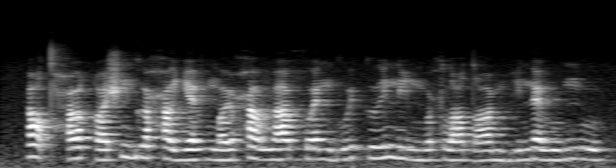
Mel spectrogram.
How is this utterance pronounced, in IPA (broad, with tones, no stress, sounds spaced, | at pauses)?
ɯ˧˩ tˤ ħ u˩˧ qʷ ɛ˩˧ ʃ ŋ ɡ ɯ˥˨ ħ ʌ˧˩ ʎ ɛ˩˧ v ŋ͡m ʌ˩˧ y̯ ħ ʌ˥˨ v a˧˥ χʷ ɛ˧˥ ŋ ɡ u˩˥ y̯ k ɯ˧˥ i̯ n i˥˨ m u˩˧ ħ lˠ u˩˧ dˤ ɛ˩˧ y̯ m b i˩˧ n ɛ˥˨ v u˩˥ ŋ͡m u˥˨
